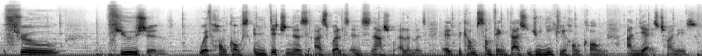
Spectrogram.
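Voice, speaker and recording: A man giving a measured, explanatory documentary interview about history. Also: fairly low pitch, lively intonation, over music. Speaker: commentator on history.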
